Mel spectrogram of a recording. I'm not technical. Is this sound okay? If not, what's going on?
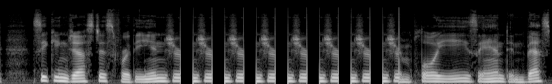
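No. Right after "seeking justice for the", from 1.80 to 3.99 s, a short scrap of speech repeats seven times with silent gaps between. This is stutter with silent gaps, likely from playback stalling, and the speech meant for that stretch is lost.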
